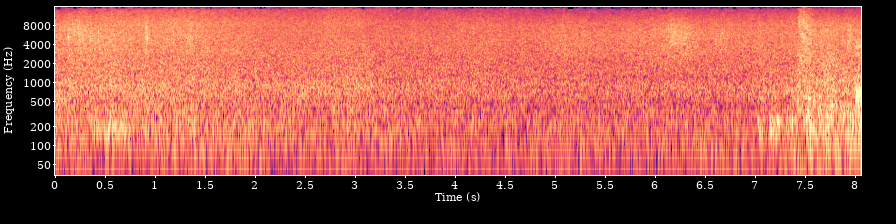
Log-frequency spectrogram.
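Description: Heavy in-game thunderstorm in S.T.A.L.K.E.R. 2: Heart of Chornobyl, with a steady dense wash of rain and wind and a low rumbling swell of thunder near the end; no one speaks.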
